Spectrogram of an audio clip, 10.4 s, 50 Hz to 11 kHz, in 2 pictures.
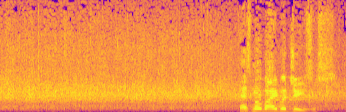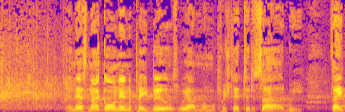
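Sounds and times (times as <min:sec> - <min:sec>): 
crowd applauding: 0:00.0 - 0:06.9
speech: 0:03.6 - 0:05.0, 0:06.2 - 0:10.3.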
